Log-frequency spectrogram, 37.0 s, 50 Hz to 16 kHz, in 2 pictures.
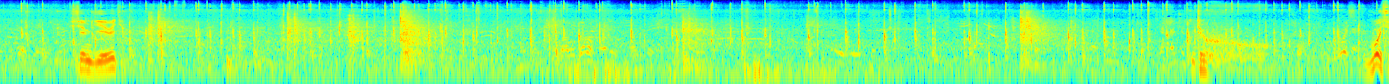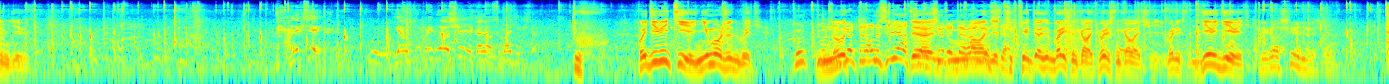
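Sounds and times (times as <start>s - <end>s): table tennis ball tapping: 0.2s - 26.7s, 27.5s - 37.0s
voices talking: 5.7s - 36.5s.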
